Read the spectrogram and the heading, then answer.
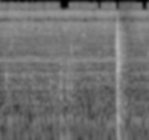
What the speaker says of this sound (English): Get it wet with the warm water. Turn it down just a little bit.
